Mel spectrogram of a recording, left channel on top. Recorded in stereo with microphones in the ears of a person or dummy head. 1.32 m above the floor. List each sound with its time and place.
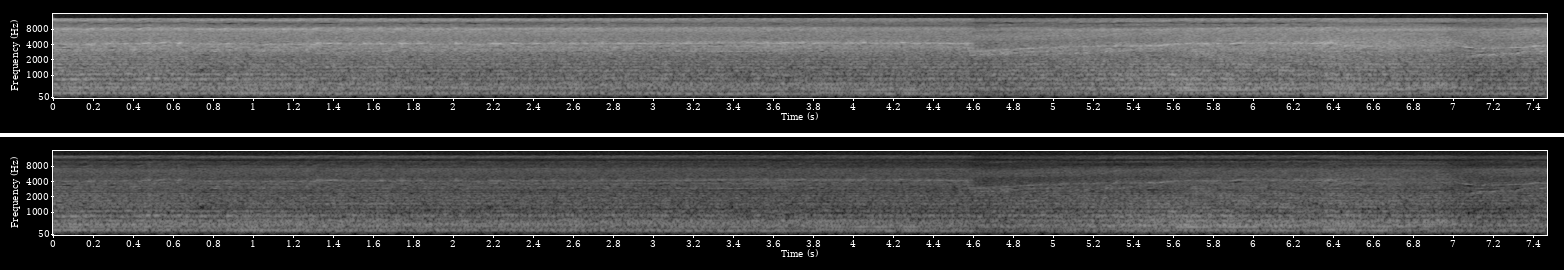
0.0 s a drone: 60° left (ahead or behind)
